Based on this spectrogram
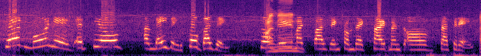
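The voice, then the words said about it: Hoarse, nearly lost voice. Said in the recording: “I've lost my voice.”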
